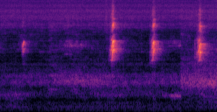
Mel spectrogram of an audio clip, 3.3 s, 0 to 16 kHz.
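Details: Barn swallow nestlings in a cowshed, 28 July 2024: three or four isolated, sharp high chirps spaced about half a second apart over a quiet background.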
